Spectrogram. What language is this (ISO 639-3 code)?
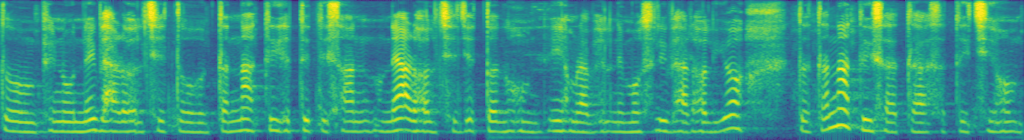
mai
